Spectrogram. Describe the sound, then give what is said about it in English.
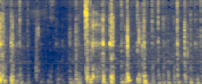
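Rapid, irregular clatter of keys being struck on a computer keyboard, fairly quiet, with a brief pause early on before the tapping resumes in quick bursts. “Who's typing?”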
